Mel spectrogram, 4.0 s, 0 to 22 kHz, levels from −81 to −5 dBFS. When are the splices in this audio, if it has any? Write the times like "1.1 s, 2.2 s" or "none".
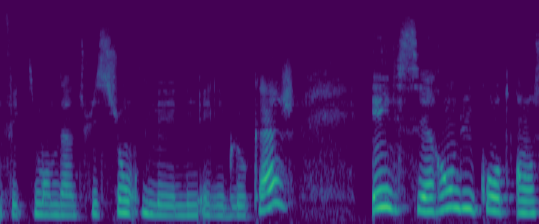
1.0 s, 1.5 s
